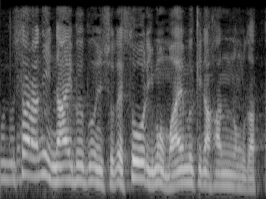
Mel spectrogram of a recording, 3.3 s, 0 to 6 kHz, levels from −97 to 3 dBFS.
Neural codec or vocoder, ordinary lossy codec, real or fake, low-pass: none; none; real; 5.4 kHz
